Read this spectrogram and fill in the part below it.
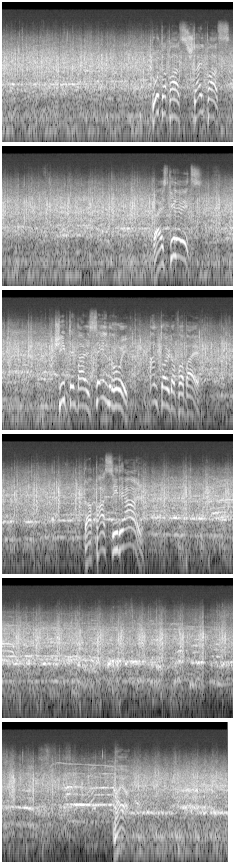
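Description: A large stadium crowd roars and cheers loudly outdoors.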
